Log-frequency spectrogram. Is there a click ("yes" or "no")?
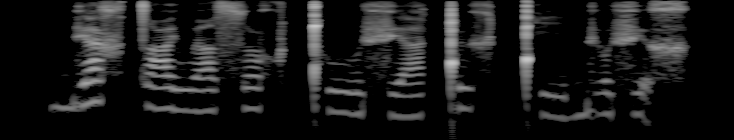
yes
